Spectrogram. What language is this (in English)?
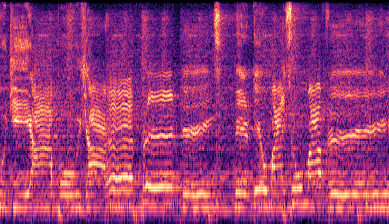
Portuguese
